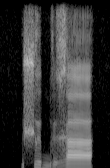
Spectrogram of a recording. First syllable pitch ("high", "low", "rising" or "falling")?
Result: high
